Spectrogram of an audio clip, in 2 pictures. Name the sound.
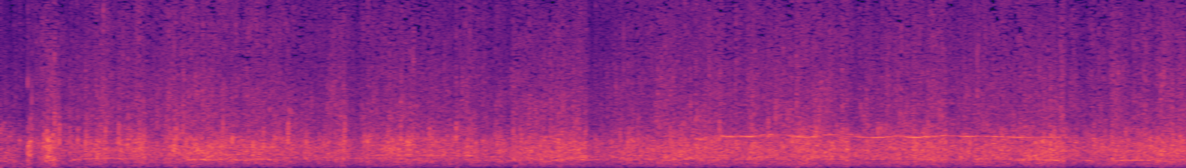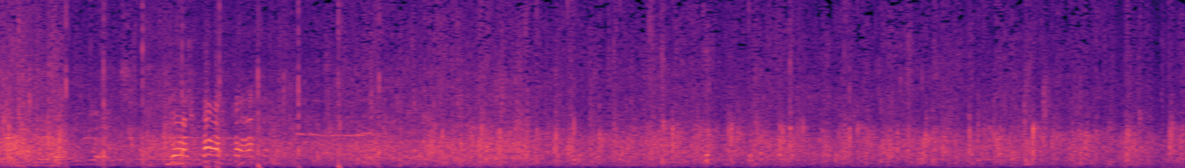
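audience clapping loudly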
